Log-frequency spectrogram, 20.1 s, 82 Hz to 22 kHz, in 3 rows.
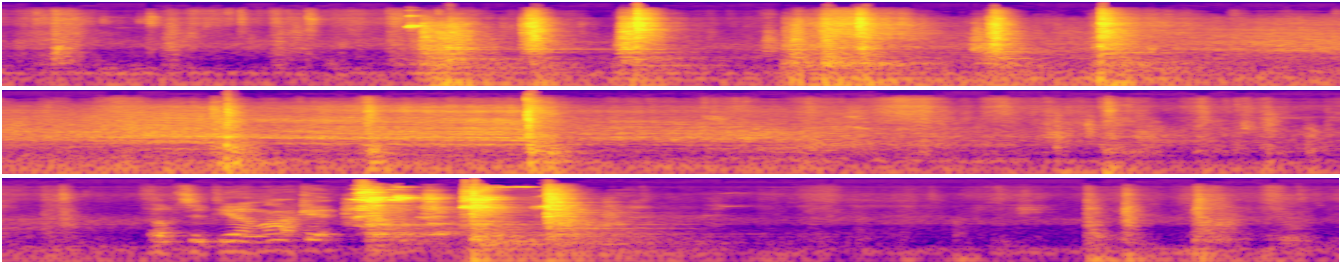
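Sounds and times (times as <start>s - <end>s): low steady rumble: 2.2s - 17.4s.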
